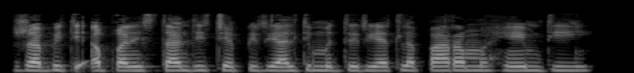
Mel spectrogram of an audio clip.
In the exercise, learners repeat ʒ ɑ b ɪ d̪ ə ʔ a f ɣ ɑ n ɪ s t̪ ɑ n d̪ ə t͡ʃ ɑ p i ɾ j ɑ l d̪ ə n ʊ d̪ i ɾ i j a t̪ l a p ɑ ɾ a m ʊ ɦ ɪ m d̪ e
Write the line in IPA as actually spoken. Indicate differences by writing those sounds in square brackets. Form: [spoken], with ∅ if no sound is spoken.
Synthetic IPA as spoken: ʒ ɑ b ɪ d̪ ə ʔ a f ɣ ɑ n ɪ s t̪ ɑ n d̪ ə t͡ʃ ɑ p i ɾ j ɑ l d̪ ə [m] ʊ d̪ i ɾ i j a t̪ l a p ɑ ɾ a m ʊ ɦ ɪ m d̪ [i]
